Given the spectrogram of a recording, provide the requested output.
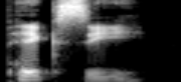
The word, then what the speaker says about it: PKCE: Second, it mandates PKCE pronounced Pixie for all client types.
